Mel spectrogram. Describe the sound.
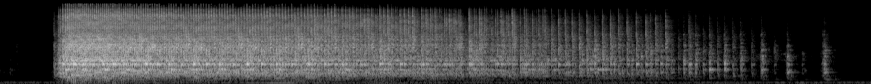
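A wheel spun to pick the next manga review, giving a loud, dense ratcheting clatter that gradually thins into slower, separate clicks before coming to a stop.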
